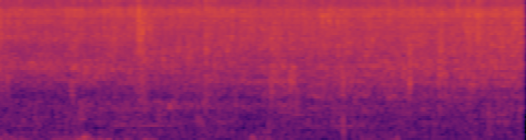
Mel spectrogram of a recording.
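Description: Rain falling steadily on wet concrete ground, an even hiss with scattered faint drop ticks.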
